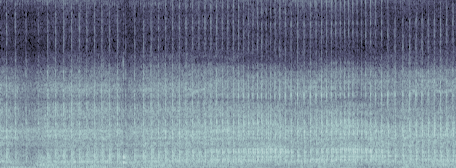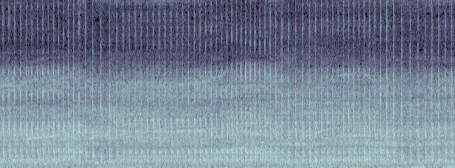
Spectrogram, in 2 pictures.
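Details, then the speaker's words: Car that had engine knocking, no power and oil light on, after oil filter change (same oil): engine running, oil light now off, but a faint rapid regular tapping at the front of the engine still remains. "Só que aqui na frente ainda tem o barulhinho, ó. Pouquinha coisa."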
